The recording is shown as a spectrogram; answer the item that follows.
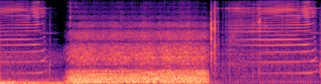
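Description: Horror-film trailer sound effects: a ringing high tone with many overtones fading away, a loud low rushing burst from about a second in that lasts about two seconds, then the ringing tone again.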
